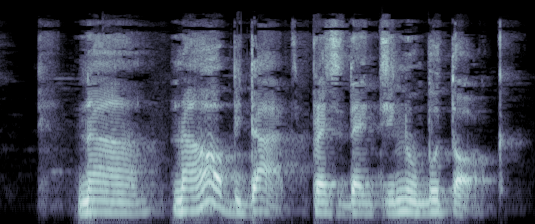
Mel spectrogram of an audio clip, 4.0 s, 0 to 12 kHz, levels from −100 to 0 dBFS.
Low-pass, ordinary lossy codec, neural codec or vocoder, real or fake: 9.9 kHz; AAC, 32 kbps; none; real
